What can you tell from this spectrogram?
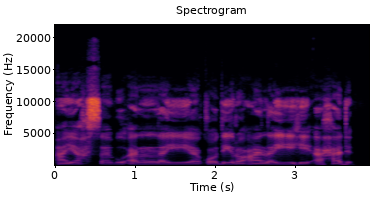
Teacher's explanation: Nanti qalqalahnya dipantulin lagi ketika di akhir ayat. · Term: Qalqalah kubro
